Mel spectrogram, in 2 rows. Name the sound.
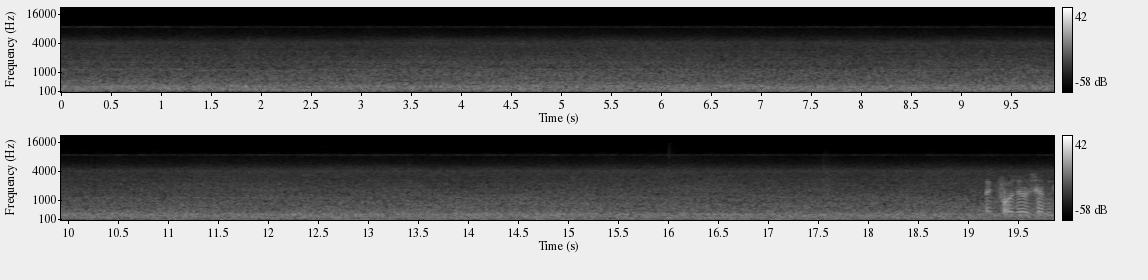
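Qantas 628 airliner arriving on runway 01 right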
